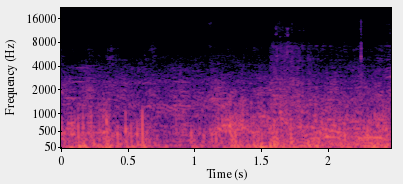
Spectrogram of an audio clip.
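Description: Wind buffeting the phone's microphone, an uneven low rumble that comes in gusts, with faint voices from the field underneath.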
